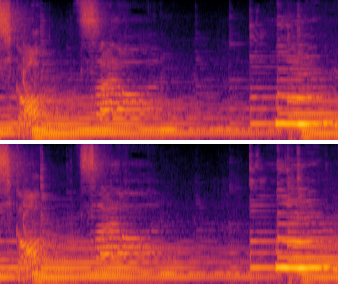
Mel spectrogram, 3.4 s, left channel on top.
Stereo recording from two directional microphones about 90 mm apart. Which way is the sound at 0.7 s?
30° right (ahead or behind).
